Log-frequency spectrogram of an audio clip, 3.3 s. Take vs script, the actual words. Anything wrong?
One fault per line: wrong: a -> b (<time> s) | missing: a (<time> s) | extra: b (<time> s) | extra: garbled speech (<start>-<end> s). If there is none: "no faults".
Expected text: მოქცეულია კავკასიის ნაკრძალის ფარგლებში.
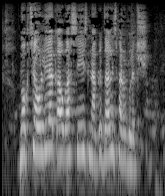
no faults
